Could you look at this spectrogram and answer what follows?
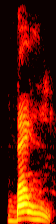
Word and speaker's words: baú: Outra palavra, baú. Baú, baú, baú. Então, qual é a sílaba tônica? Pois é, u, ba, u. U é a sílaba tônica.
